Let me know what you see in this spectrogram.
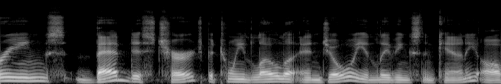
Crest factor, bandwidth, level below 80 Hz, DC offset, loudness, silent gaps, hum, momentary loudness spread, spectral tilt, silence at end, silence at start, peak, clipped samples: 18 dB; 13 kHz; -62 dBFS; under 0.1%; -20 LUFS; none; none; 10 LU; -7 dB/octave; 0 s; 0 s; 0 dBFS; under 0.1%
